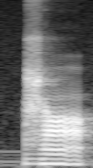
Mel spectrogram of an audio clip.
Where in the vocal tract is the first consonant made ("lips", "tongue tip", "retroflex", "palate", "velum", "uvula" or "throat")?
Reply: retroflex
